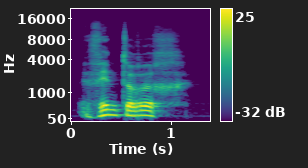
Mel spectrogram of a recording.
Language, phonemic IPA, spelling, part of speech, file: Dutch, /ˈvɪnt t(ə)ˈrʏx/, vindt terug, verb, Nl-vindt terug.ogg
- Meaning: inflection of terugvinden: 1. second/third-person singular present indicative 2. plural imperative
